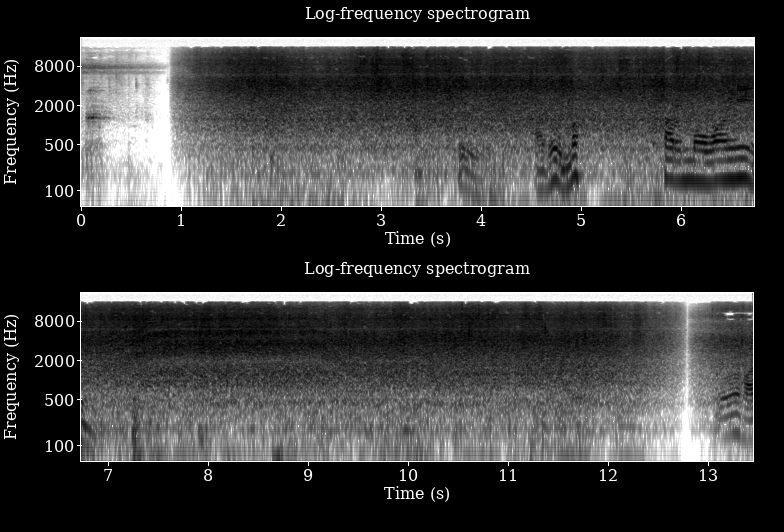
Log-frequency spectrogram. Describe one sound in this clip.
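Chicken sizzles loudly in hot oil.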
